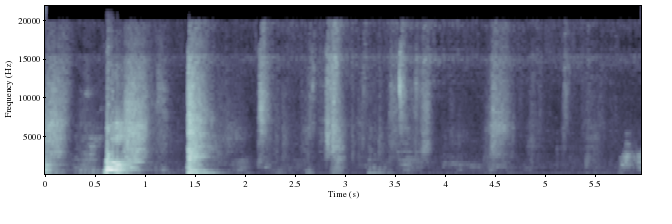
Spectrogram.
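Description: A Rottweiler gives a few loud, deep barks spaced apart near the start, then quieter sounds follow with people talking nearby.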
